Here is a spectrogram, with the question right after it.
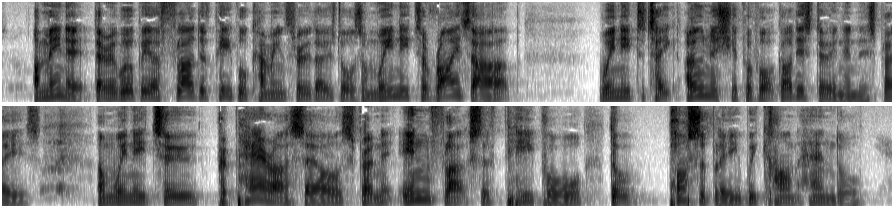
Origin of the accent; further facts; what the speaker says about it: United Kingdom; Now, I know we're British.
